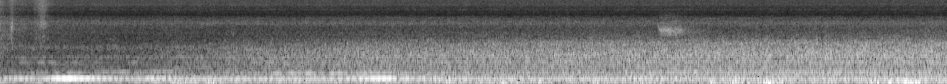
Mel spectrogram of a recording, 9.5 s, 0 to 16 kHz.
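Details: Eskimo box fan model 201083, after cleaning and reassembly, running on low and still speeding up: a quiet steady low hum with a harmonic whine from the grills and no rattle or scrape. It is running smoothly.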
